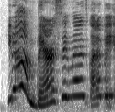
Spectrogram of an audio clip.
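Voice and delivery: high, fast, squeaky panic; panicky high voice. Real, not acted. Telling viewers about her fear, high and frantic. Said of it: "the little girl inside of me is freaking out".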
